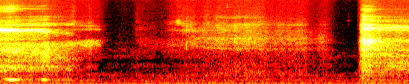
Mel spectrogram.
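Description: Slow, deep breathing done as a breathing exercise alongside a distress tolerance technique: a long airy breath, a quiet pause, then another breath beginning sharply near the end. No one speaks.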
